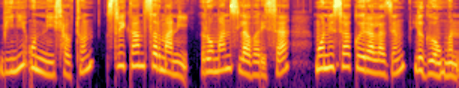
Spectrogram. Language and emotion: Bodo, neutral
